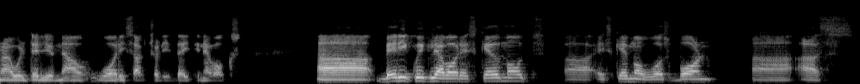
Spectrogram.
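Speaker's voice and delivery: usual speaking voice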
